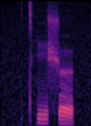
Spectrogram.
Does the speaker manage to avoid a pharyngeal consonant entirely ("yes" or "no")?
yes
